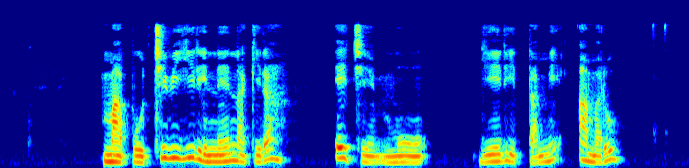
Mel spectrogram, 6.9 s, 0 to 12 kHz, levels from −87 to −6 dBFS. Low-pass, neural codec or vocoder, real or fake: 7.2 kHz; none; real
